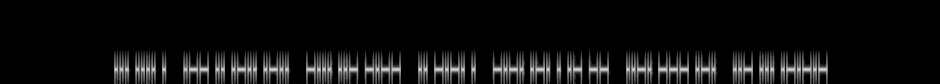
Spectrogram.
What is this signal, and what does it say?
Morse code, heard as a keyed tone, about 44 wpm, 700 Hz. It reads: SHE WILL BUY ICE CREAM FOR US.
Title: Sentences from Top 1500 Words 45wpm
